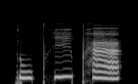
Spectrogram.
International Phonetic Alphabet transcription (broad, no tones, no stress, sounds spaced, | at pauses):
ɾ u pʰ i pʰ æ̃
